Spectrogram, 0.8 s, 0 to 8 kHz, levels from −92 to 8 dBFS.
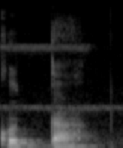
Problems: constant background noise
